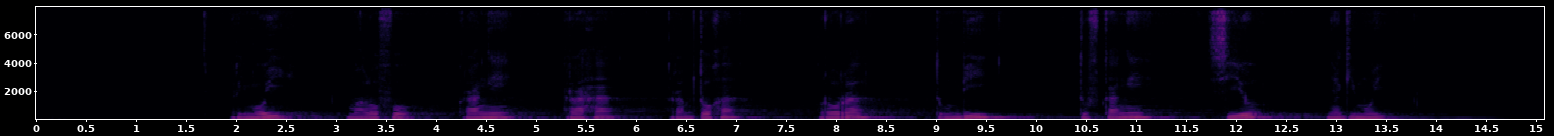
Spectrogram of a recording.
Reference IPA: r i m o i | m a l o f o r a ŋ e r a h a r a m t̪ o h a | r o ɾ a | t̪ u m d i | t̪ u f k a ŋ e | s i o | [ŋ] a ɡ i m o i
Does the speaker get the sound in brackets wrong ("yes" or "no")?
yes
